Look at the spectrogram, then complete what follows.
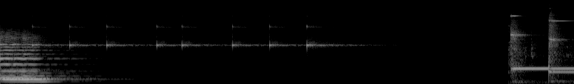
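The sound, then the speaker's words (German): A doorbell chime rings out as a food delivery from a favourite restaurant arrives, then its bright tone repeats about seven times in a quick, echoing rhythm that fades away. After a pause, another loud, harsh electronic chime bursts in. “Ah, der Klang, wenn die Leibspeise vom Lieblingsrestaurant ankommt.”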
